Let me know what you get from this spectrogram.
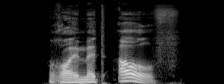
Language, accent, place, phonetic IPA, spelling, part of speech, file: German, Germany, Berlin, [ˌʁɔɪ̯mət ˈaʊ̯f], räumet auf, verb, De-räumet auf.ogg
- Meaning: second-person plural subjunctive I of aufräumen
